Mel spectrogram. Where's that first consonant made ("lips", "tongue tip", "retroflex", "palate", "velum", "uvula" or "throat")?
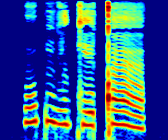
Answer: lips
